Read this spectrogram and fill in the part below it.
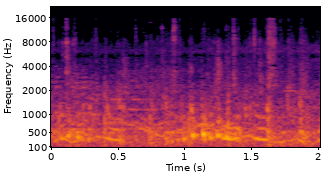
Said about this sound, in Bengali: পিওর নীলদমা পায়রা আছে দেখুন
